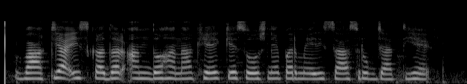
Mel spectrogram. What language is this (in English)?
Urdu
